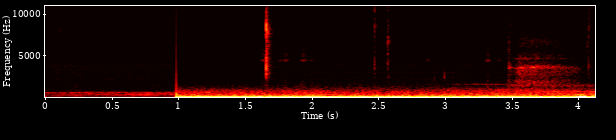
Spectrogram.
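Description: A spaceship's warp drive rumbles low.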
